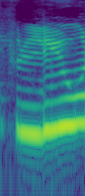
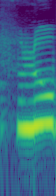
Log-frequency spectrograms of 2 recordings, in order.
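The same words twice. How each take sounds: First: The vowel is a 'yoo' sound. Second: The vowel is a plain 'oo' sound. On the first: The speaker calls it wrong. "फ्लू नहीं पढ़ेंगे" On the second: The speaker calls it right. "अब इसको फ्लू पढ़ेंगे"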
